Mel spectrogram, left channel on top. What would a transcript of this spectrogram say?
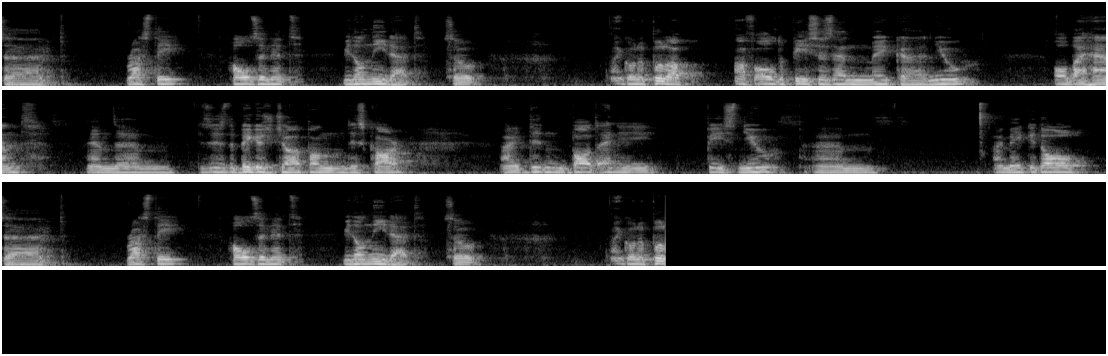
rusty, holes in it. We don't need that. So I'm gonna pull up off all the pieces and make new, all by hand. And this is the biggest job on this car. I didn't bought any piece new. I make it all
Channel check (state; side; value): drops out; right; at 6.7 s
